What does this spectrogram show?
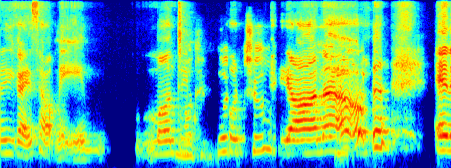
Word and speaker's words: Montepulciano: Montepulciano.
